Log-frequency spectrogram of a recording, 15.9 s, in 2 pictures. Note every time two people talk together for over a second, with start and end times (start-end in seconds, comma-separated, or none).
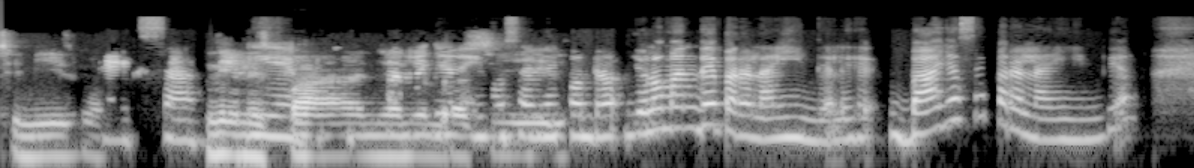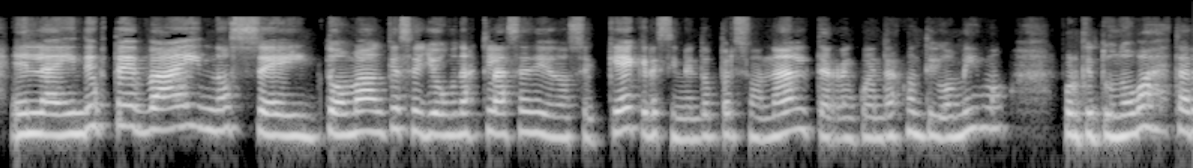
1.4-3.8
